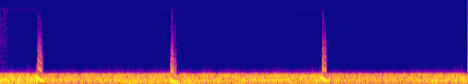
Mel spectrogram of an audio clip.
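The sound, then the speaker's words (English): Two fin whales swimming together call back and forth underwater: three short, downward-sweeping pulses spaced about a second and a half apart, each with a faint click, over a constant low hiss of ocean noise. “And this is a pattern that we think we can attribute to two fin whales that are swimming together, calling back and forth.”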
